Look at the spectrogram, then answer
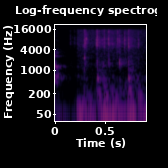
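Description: Fingers tapping out text on an iPad Pro touchscreen: a few soft, brief taps over a steady low background rumble, close by.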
